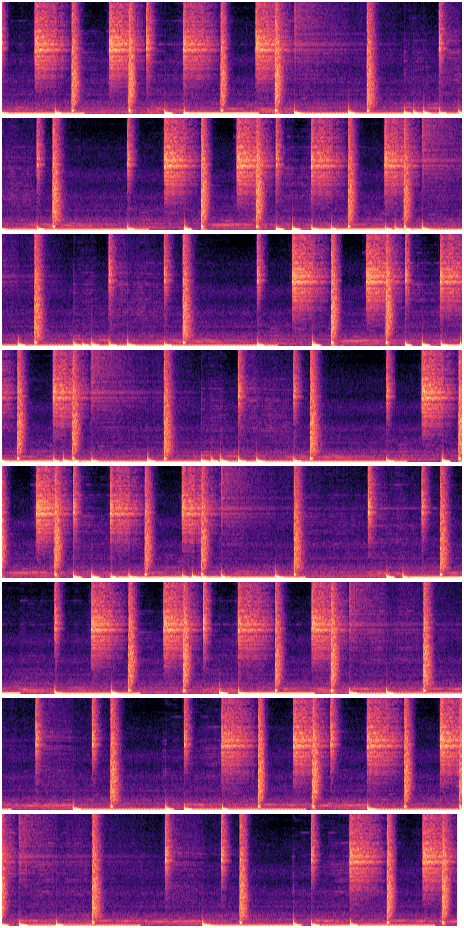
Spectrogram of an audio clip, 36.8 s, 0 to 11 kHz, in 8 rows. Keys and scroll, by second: 3.5-5.1 typing, 25.8 typing.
